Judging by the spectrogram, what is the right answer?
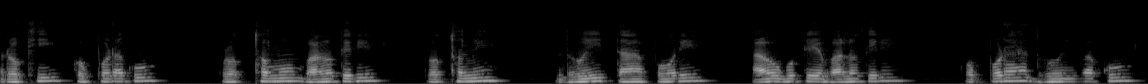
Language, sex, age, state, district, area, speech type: Odia, male, 60+, Odisha, Ganjam, urban, spontaneous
